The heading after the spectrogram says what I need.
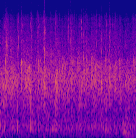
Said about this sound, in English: Please give Kristalina a round of applause.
